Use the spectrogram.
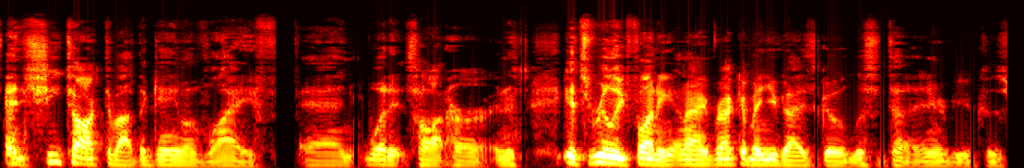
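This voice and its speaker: A man hosting a podcast interview, husky from a cold, upbeat and tagging his points with "right?". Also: lowish voice, fast, no echo. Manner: upbeat, often adds "right?". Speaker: podcast host.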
